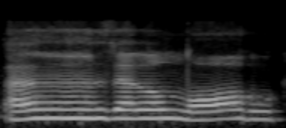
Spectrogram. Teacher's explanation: آگے اللہ کے نام میں جو لام ہے اس کو ہیوی کرنا ہے. کیوں؟ کیونکہ اللہ کے نام سے پہلے زبر ہے.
